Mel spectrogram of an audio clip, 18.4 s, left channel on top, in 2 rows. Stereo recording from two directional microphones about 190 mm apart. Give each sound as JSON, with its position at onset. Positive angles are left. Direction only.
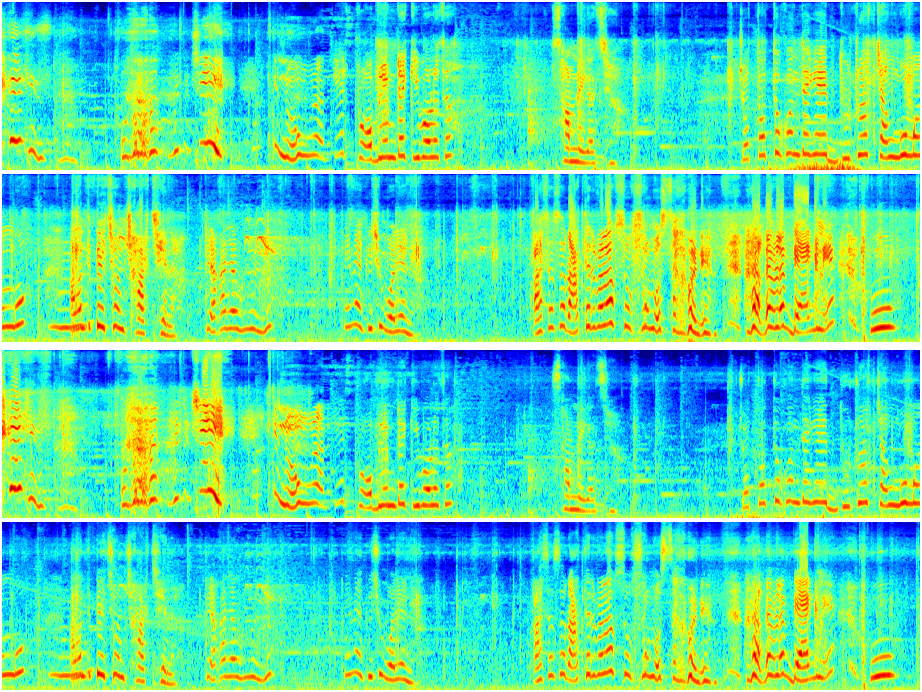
{"t": 0.0, "sound": "music", "side_deg": -15}
{"t": 1.3, "sound": "speech", "side_deg": 30}
{"t": 1.9, "sound": "a woman's voice", "side_deg": -5}
{"t": 3.9, "sound": "speech", "side_deg": -25}
{"t": 5.7, "sound": "a woman's voice", "side_deg": 20}
{"t": 7.3, "sound": "a sound", "side_deg": 10}
{"t": 7.7, "sound": "speech", "side_deg": 0}
{"t": 9.6, "sound": "speech", "side_deg": 10}
{"t": 10.0, "sound": "speech", "side_deg": -5}
{"t": 11.2, "sound": "speech", "side_deg": 35}
{"t": 12.6, "sound": "speech", "side_deg": -15}
{"t": 14.1, "sound": "a sound", "side_deg": -15}
{"t": 15.0, "sound": "a woman's voice", "side_deg": -5}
